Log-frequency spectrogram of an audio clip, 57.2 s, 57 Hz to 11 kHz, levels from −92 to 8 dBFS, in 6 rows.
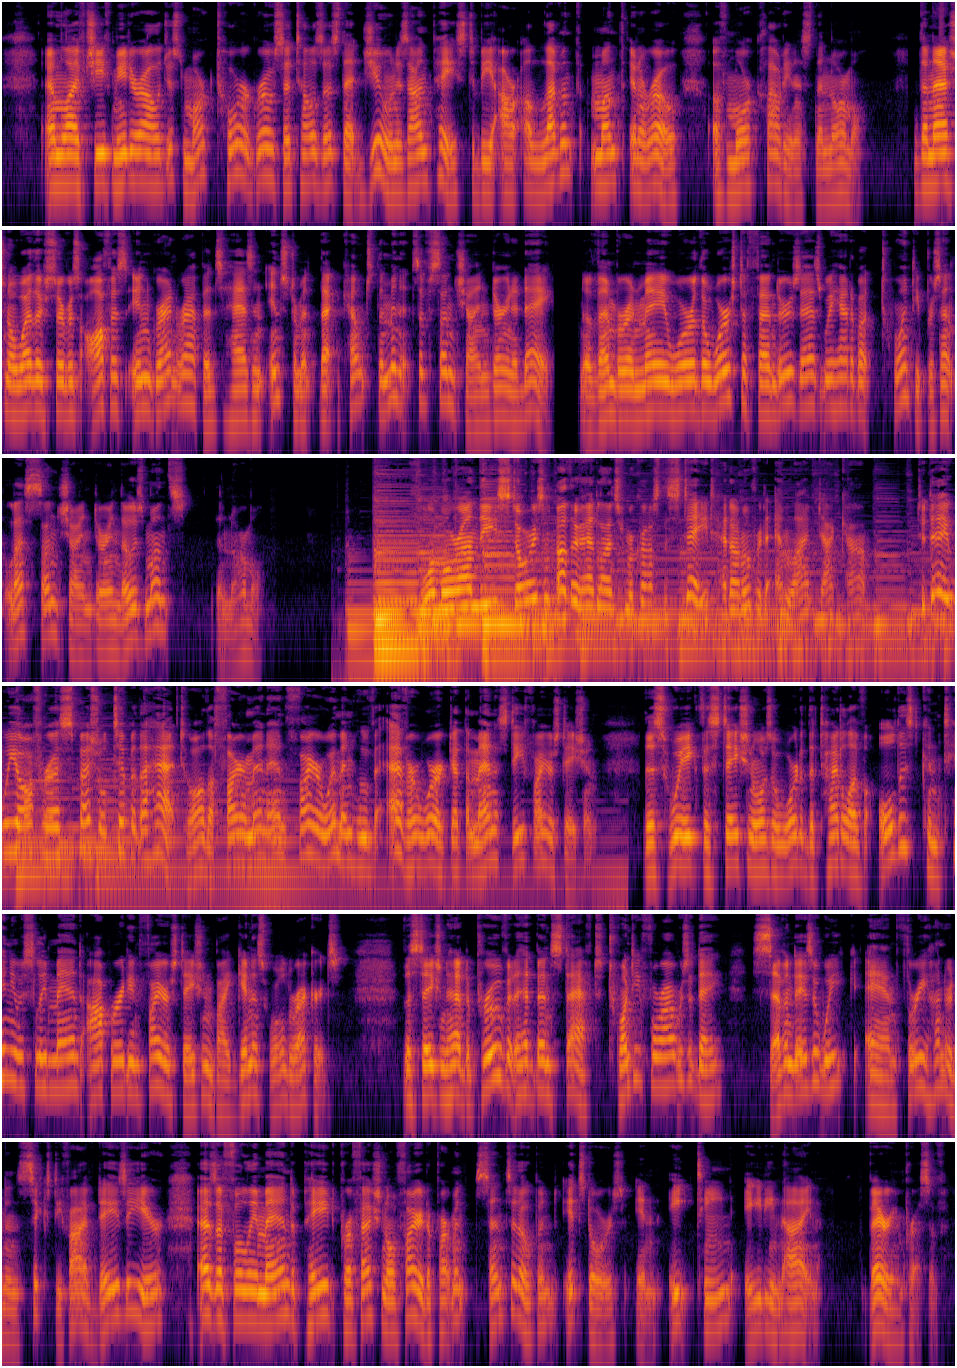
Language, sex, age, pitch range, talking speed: English, male, 30-49, 145-185 Hz, 170 wpm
